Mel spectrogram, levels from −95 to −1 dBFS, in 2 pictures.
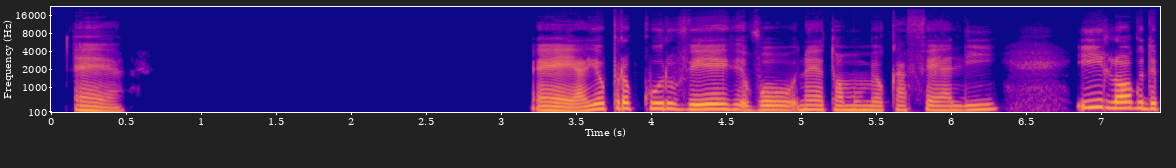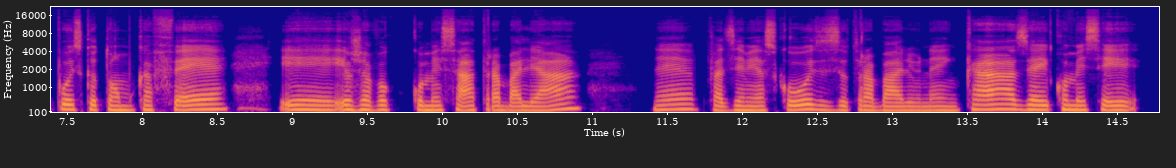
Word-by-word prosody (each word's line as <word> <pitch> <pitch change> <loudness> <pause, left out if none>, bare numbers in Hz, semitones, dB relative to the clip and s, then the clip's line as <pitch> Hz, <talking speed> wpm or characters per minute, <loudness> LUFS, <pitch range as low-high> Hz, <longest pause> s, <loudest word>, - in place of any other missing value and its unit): É. 140 -7 -1 2.7
É, 145 -4 +2
aí 145 +7 +2
eu 200 - +4
procuro 210 -1 +1
ver, 185 +1 +5
eu 180 - -1
vou 160 0 +1
né, 175 0 +1
tomo 165 -1 -1
meu 160 -1 -1
café 160 +1 -4
ali 165 +5 -2 0.5
e 260 +2 +3
logo 230 -1 +5
depois 195 -4 +1
que - - -3
eu - - +1
tomo 160 -2 -2
café, 175 +3 0 0.3
eh, 170 -1 +1
eu 175 - +3
já 175 0 0
vou 170 0 -3
começar 160 -3 0
a - - -2
trabalhar, 155 +6 -1 0.5
né, 185 +2 -2
fazer 160 -1 -3
minhas 155 0 -3
coisas, 165 -2 0
eu 155 - -3
trabalho, 150 -2 -2
né, 145 +1 -4
em 145 -1 -5
casa, 180 +1 +3
aí 170 -1 +3
comecei 165 -2 -1
165 Hz, 155 wpm, -23 LUFS, 155-180 Hz, 2.7 s, ver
